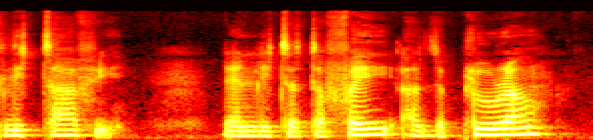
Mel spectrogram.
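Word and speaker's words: littafi: Then litafi is pronounced litafi.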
